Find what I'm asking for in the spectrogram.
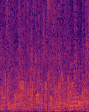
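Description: A church congregation applauds at a Korean Sunday service, a dense, loud wash of clapping filling the whole moment.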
